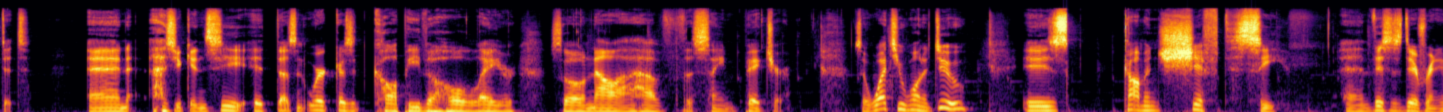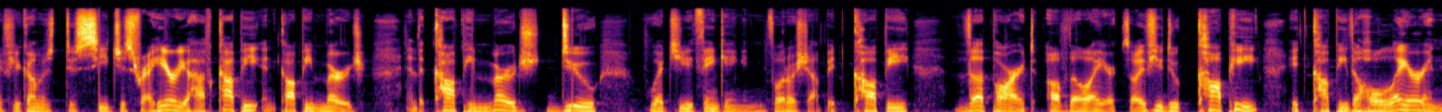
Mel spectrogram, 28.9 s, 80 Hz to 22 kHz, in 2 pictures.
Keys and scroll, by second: 8.5 super+z, 9.2 super+z, 12.5 shift+super+c.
